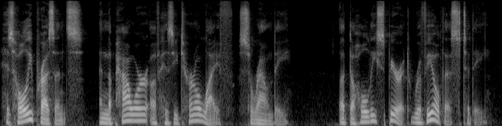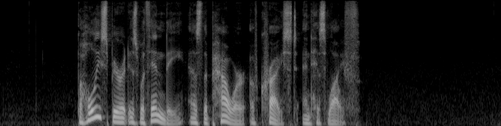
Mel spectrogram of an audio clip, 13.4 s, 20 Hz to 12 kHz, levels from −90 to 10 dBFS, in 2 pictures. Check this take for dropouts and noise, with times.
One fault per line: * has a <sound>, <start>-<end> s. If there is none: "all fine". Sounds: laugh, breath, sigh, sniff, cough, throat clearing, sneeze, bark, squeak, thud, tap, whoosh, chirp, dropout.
all fine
